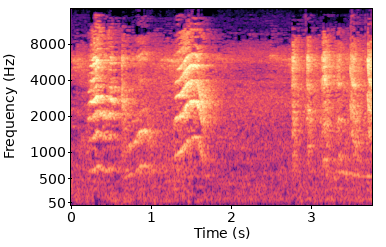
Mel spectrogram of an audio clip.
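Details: Pet green parrot talking like a human: two harmonic, voice-like phrases with rising and falling inflection, then a quiet gap and a run of five or six short, sharp syllables in quick succession.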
